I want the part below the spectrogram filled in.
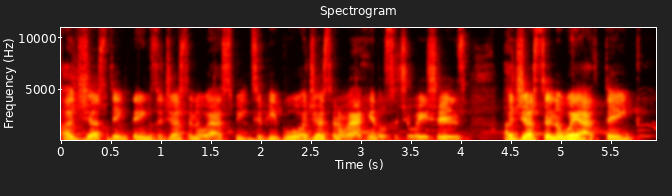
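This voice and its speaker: Music plays in the background. A woman speaks at a very fast pace. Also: medium pitch for a woman. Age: 30s. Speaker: TikTok creator. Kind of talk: casual chat. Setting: live stream.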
